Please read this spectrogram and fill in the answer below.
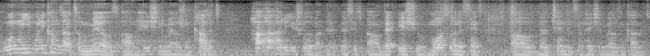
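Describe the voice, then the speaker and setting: A man's voice: on the low side, fairly quick, far from the mic, lo-fi sound, background noise. A young man hosting a campus TV interview, asking long, rambling questions full of "I mean" fillers. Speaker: host. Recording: echoey room, voice off-mic, music behind.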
